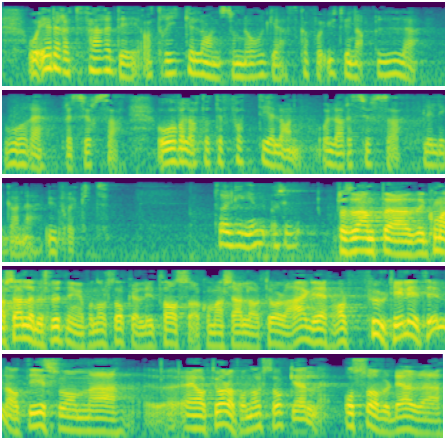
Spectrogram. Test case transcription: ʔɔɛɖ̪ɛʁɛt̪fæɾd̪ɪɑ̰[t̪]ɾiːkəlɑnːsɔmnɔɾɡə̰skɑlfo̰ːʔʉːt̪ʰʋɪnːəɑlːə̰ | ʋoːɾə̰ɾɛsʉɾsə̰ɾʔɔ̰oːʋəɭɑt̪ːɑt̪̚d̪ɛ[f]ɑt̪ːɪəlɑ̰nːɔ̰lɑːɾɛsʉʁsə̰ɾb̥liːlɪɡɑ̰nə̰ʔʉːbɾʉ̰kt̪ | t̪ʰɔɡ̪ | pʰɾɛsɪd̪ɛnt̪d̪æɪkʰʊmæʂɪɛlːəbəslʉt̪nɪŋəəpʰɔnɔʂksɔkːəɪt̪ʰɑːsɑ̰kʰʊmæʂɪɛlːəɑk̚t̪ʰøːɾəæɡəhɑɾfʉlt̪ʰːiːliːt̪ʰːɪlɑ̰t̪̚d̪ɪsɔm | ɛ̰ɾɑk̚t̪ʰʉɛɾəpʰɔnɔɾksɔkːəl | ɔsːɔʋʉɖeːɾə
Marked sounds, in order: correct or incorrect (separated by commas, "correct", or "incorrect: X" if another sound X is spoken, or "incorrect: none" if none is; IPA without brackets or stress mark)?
correct, correct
